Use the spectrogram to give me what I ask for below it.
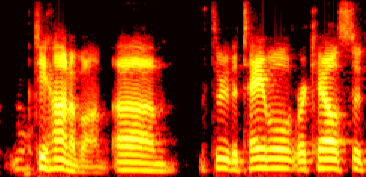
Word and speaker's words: Tejana Bomb: She caught Rhea and gave her a how do you pronounce that? It's a Tejana bomb. Tejana bomb.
